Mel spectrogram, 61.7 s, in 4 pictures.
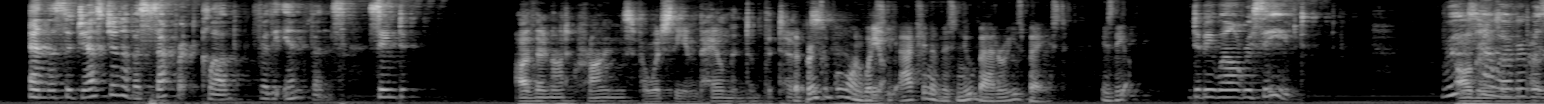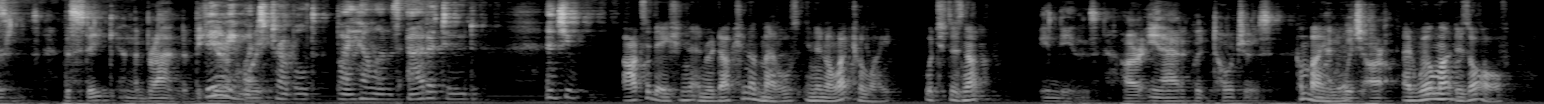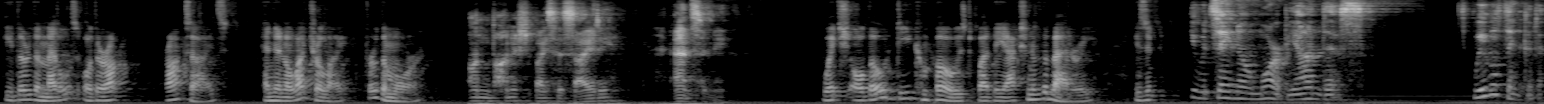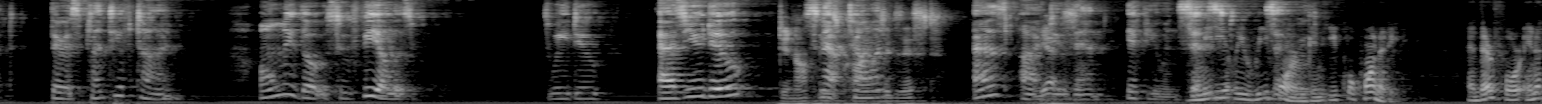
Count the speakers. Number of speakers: three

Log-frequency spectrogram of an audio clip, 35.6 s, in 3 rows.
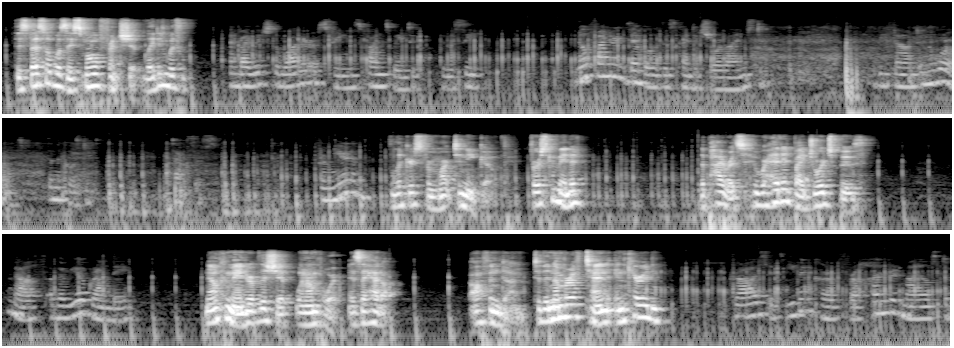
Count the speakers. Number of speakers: two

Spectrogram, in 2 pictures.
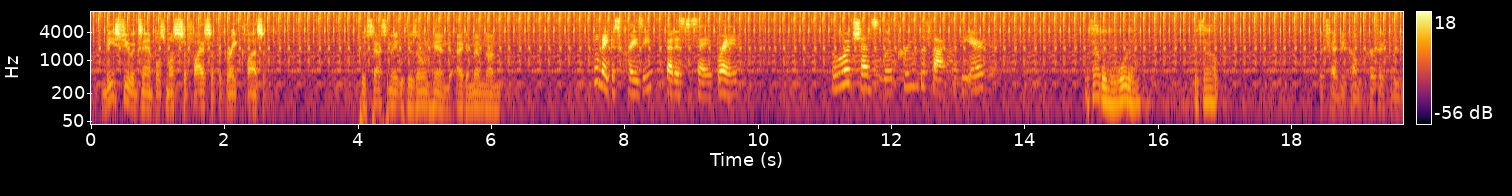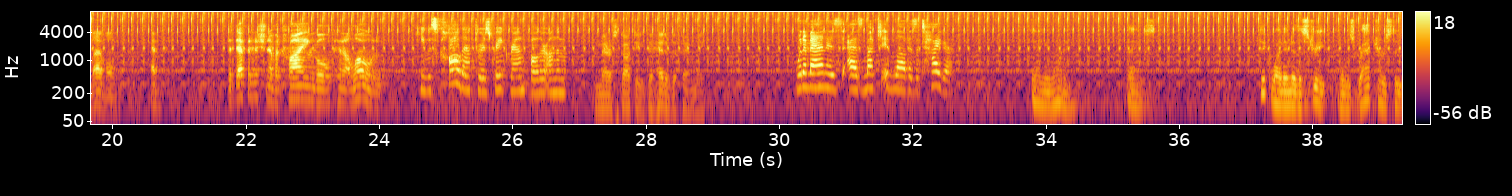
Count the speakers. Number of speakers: eight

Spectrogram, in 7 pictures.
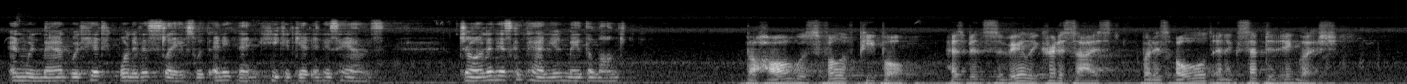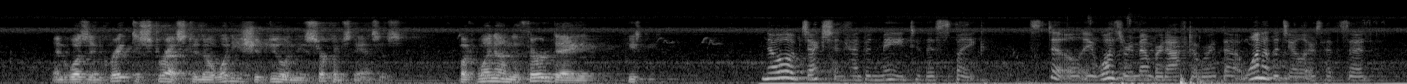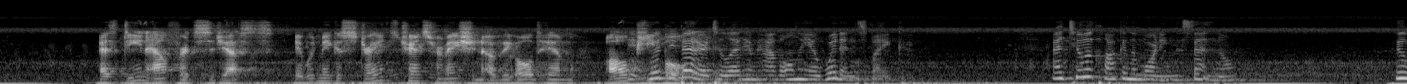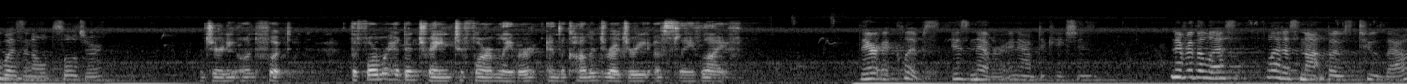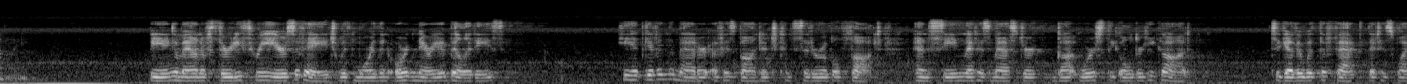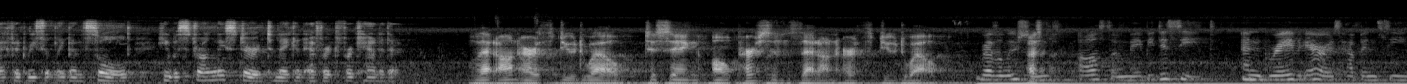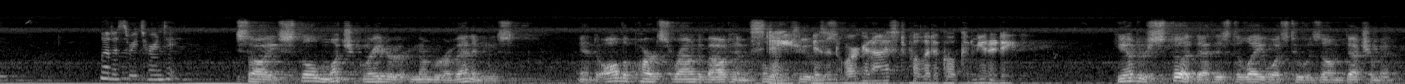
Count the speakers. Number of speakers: four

